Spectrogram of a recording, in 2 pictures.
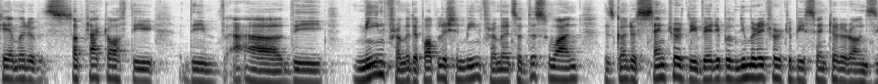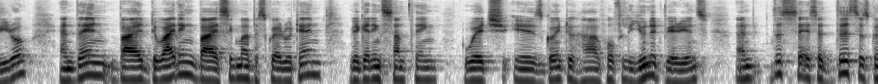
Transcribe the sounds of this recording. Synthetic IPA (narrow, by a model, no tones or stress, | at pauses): eãɪ̃mɡõɪ̃tusʌb̚ʈʰɹæk̚ʈɔfd̪i | d̪i | d̪i | mĩːnfɾʌ̃mɪtd̪əpɑpjuleʃə̃nmĩnfɾʌ̃mɪtsod̪ɪswʌ̃n | ɪzɡõɪ̃ŋtusɛ̃nʈʰəɾd̪iʋeːɾiəbəlnjuməɾeʈʰəɹʈubisɛ̃nʈə˞ɖəɾãʊ̃nɖziɾo | ɨ̃nd̪ɛ̃nbaɪdɪʋaɪɾɪ̃ŋbaɪsɪɡ̚mabɪskwɛɾːuʈɛ̃n | ʋiəɡɛɾɪ̃ŋsʌ̃mt̪ʰɪ̃ŋ | wɪt͡ʃɪzɡoːɪ̃ŋʈuɦæʋhopfəlˠijunɪʈʋeːɹiə̃nts | ɛ̃nd̪ɪsːezd̪ɨt̚d̪ɪsɨzɡo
